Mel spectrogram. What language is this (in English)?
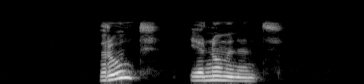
Kabyle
